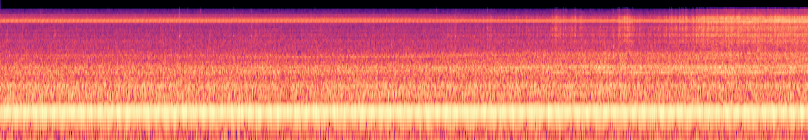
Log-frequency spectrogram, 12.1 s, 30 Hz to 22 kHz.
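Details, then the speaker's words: A ½ HP three-phase motor on a VFD is ramped toward full speed (60 Hz) in reverse as a test, with a furnace in the background. It gives a smooth, steady low hum that rises as speed climbs, with no knocks or grinding. It feels really smooth. "and that's full-speed there that 60 Hertz so feels really smooth there's a little not sure if you can hear it over the furnace but there's a little bit of noise there"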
